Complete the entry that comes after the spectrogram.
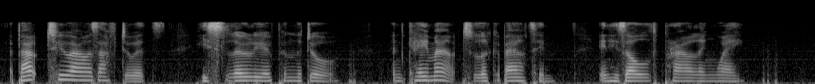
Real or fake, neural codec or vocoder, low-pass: real; none; 7.2 kHz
